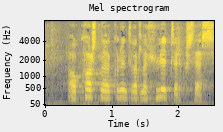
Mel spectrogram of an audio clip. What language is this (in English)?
Icelandic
